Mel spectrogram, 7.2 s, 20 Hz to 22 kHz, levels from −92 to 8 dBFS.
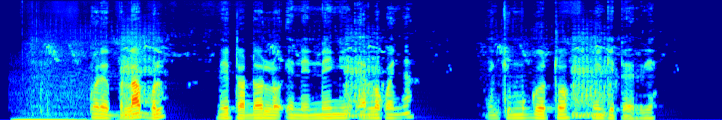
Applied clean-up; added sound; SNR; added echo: classical method spectral subtraction.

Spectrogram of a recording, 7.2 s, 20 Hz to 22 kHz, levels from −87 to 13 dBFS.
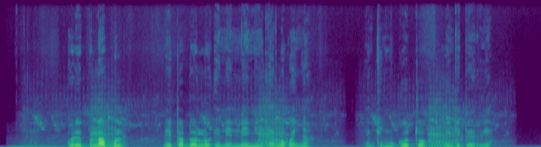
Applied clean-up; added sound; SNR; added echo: none; Livestock, farm animals, working animals; 14 dB; none.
